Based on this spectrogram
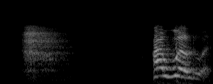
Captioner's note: sighs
